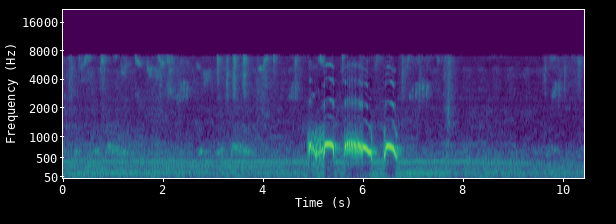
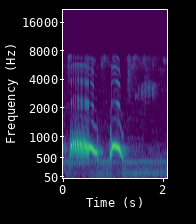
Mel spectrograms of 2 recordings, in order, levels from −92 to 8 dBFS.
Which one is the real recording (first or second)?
second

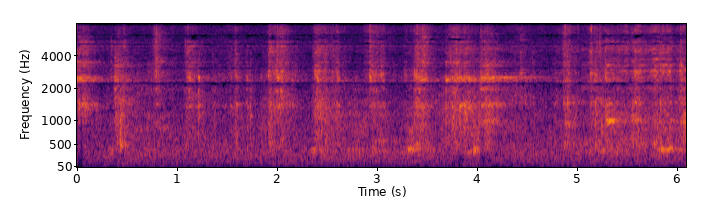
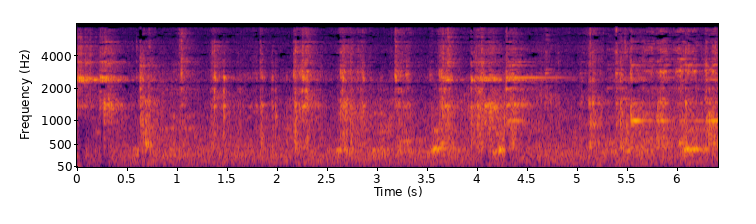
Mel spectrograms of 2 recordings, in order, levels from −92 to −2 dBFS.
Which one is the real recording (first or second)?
second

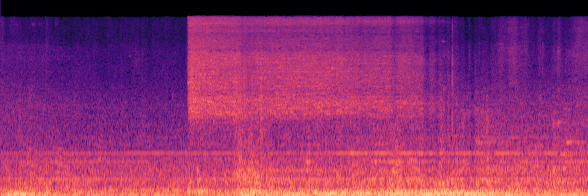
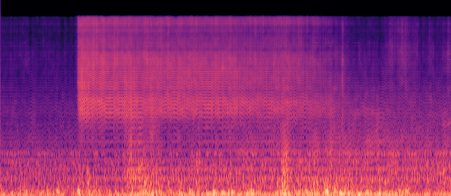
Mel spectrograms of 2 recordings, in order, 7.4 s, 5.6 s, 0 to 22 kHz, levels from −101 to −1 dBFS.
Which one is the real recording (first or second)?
first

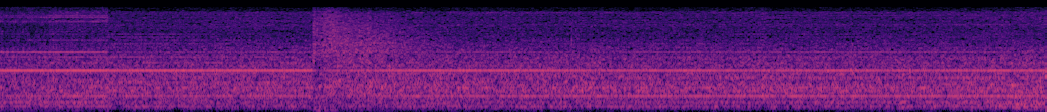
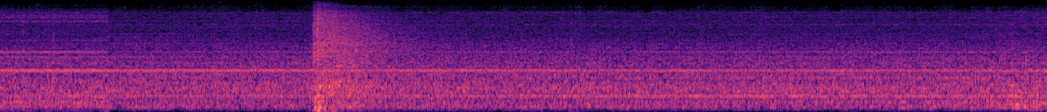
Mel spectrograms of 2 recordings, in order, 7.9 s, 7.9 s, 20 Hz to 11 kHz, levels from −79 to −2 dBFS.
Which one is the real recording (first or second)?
first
